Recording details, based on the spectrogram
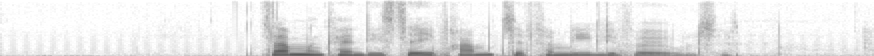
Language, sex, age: Danish, female, 33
